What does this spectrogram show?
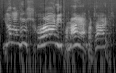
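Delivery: put-on very high, hungry old witch. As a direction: size up the prey like a witch. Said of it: "then states".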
